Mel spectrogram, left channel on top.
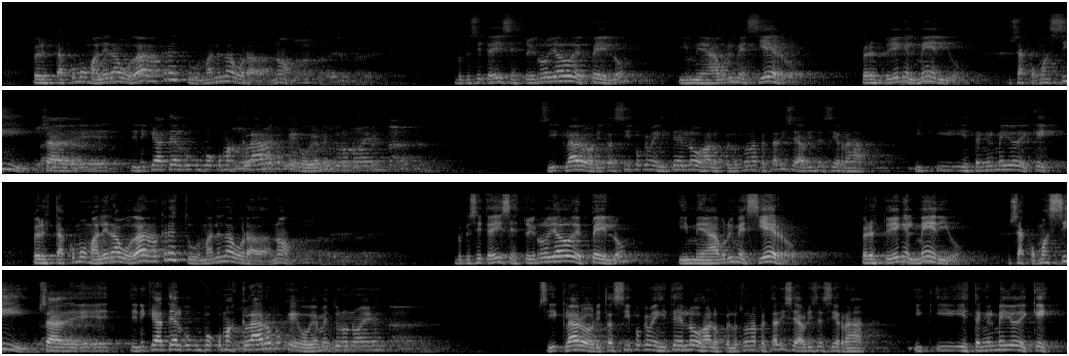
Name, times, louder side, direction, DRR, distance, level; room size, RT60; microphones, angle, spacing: voice 1, 0.3-2.9 4.5-6.3 6.8-8.0 8.6-9.6 10.1-14.5 16.0-19.3 19.8-21.1, right 5 dB, 70° right, 13 dB, 0.4 m, -32 dB
voice 2, 2.9-3.8 6.8-7.3 8.7-9.3 9.9-10.6 11.0-11.8 12.9-15.0, left 1 dB, 75° left, -2 dB, 1.3 m, -45 dB
15.0 x 11.5 x 2.4 m, 1.3 s
head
